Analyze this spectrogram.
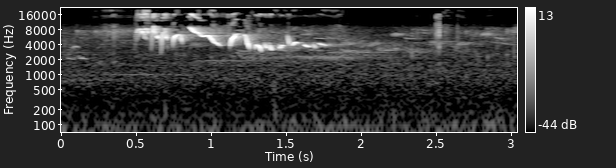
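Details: European robin at Sapanca, singing a quick, thin, very high run of twittering notes that slide up and down for about a second and a half, over a low steady background hum.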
